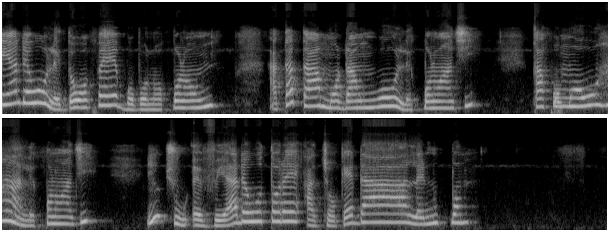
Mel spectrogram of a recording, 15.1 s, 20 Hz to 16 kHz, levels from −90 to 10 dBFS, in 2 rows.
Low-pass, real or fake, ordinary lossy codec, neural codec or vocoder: 14.4 kHz; real; Opus, 16 kbps; none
